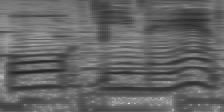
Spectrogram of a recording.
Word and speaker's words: 오이: 오이는 오리하고 굉장히 비슷해 보이지만 오이 오이. 리 발음 아니고 이로 됩니다.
